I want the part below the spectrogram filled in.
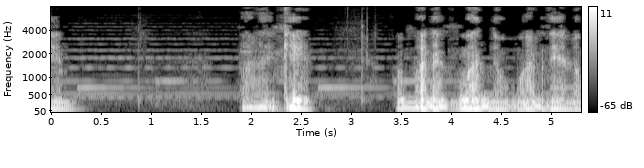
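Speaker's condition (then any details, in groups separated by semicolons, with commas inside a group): ALS; late stage, near death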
